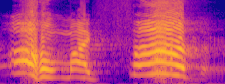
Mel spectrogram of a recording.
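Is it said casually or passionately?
passionately. It is cried out with intense feeling.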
